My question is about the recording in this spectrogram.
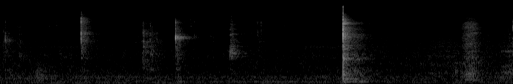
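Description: About half a dozen light, separate clicks and taps from small parts being handled and hooked back onto a 3D printer, the loudest a sharp click about three and a half seconds in.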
